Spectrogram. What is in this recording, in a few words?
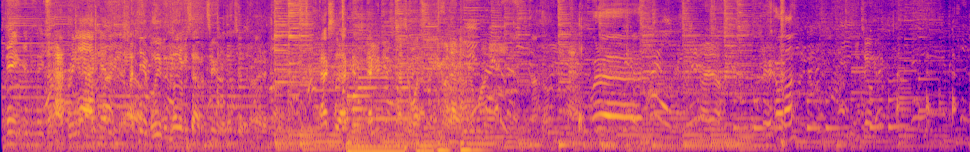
Blue Grass Banter; MageWorks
